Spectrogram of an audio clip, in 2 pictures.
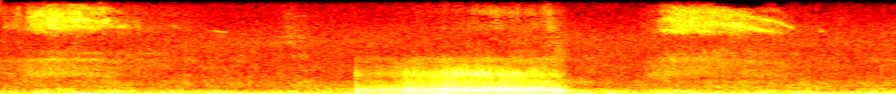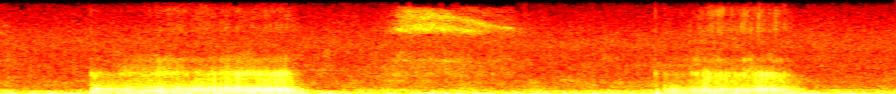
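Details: Devon Rex cat Tori snoring while asleep: three drawn-out, breathy rasps with a faint tonal buzz, each lasting about a second and coming roughly every three seconds, separated by quiet pauses against a low steady background hum.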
